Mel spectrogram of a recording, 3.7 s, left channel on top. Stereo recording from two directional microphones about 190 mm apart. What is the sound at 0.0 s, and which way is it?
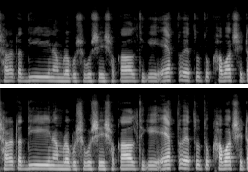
Speech, 20° right (ahead or behind).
